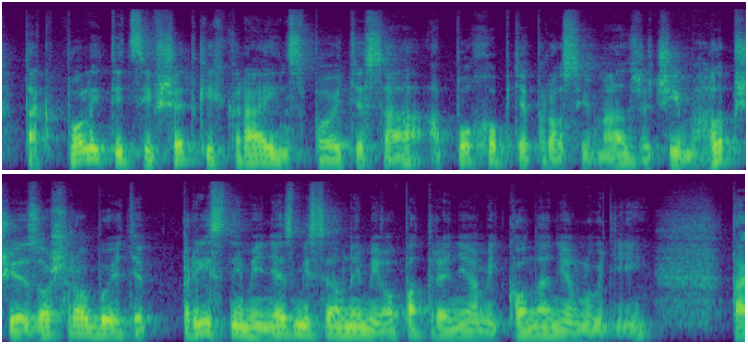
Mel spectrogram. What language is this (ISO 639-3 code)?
slk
